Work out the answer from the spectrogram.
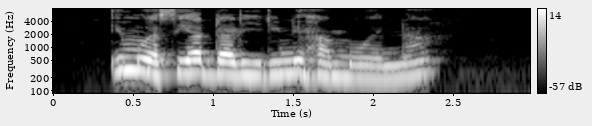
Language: Kikuyu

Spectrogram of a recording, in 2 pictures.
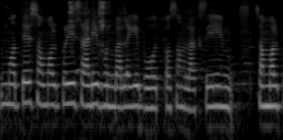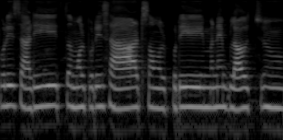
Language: Odia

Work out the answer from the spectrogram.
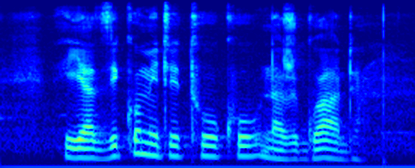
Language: Venda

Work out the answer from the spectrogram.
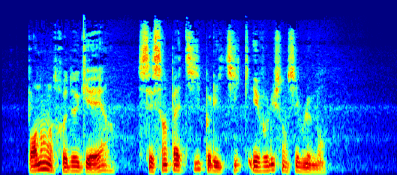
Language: French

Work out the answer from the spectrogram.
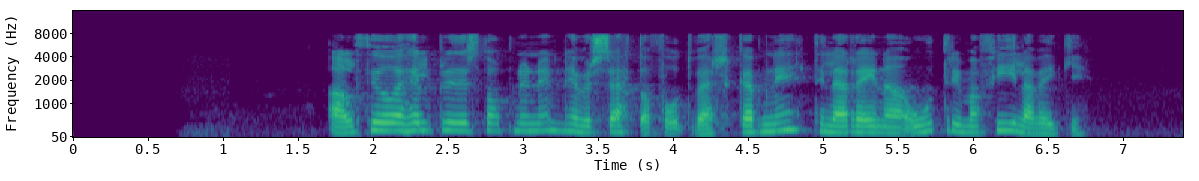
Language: Icelandic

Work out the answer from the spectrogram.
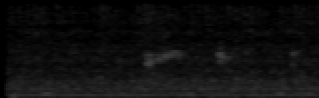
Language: Urdu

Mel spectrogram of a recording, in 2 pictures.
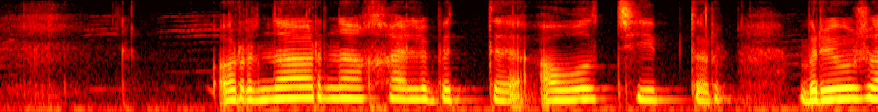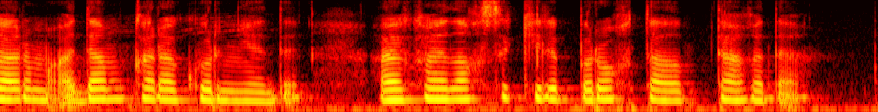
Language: Kazakh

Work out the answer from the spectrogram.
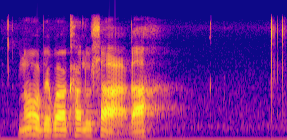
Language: Swati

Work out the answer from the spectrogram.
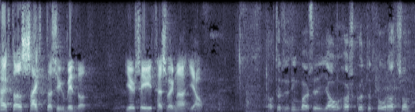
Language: Icelandic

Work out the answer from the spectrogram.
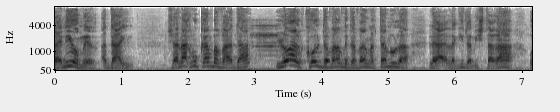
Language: Hebrew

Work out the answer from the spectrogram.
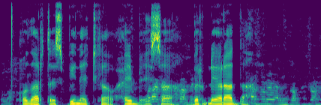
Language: Somali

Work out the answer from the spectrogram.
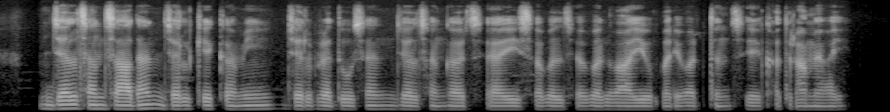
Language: Magahi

